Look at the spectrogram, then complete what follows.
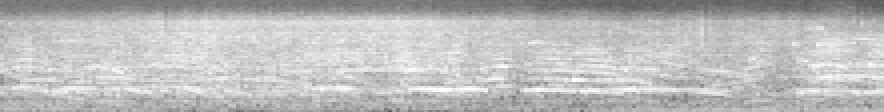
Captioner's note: crowd shouting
